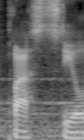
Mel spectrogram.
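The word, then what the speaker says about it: plasteel: You've been pronouncing oh, yeah, it's plast steel, isn't it? I wanted to add the extra plasta because it just felt right on my tongue. But I guess it's not physically there.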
